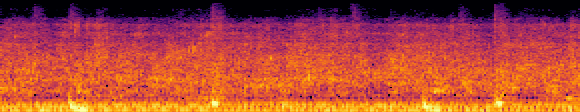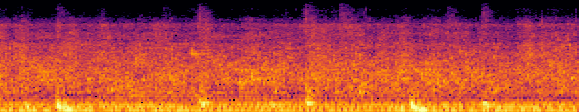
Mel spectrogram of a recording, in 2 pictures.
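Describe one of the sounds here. Liquid pours and splashes into pool water.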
